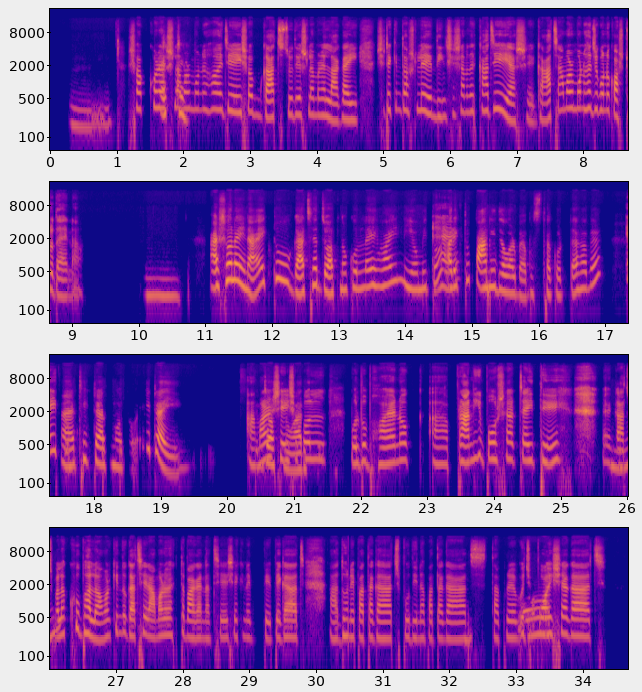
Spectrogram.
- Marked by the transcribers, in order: static; unintelligible speech; scoff; mechanical hum; distorted speech
- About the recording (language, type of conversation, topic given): Bengali, unstructured, তোমার কী কী ধরনের শখ আছে?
